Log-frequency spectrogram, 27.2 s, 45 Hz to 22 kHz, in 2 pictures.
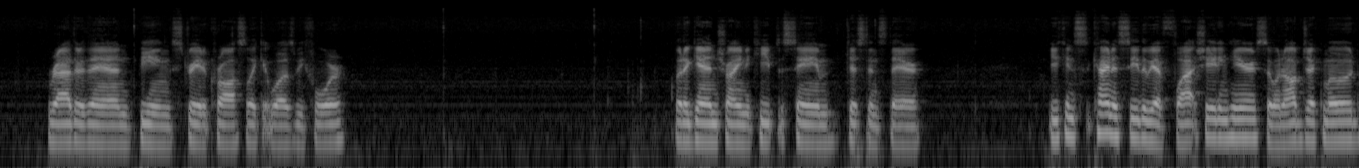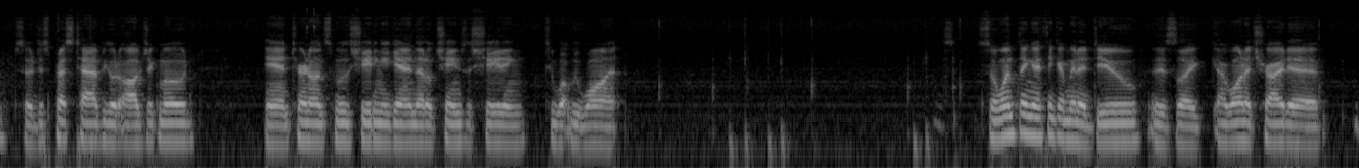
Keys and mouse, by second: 3.2-4.9 drag, 5.1 middle click, 5.3-7.0 drag, 7.0 middle click, 7.3 Tab, 7.4 click, 8.7 click, 9.5 click, 10.4 click, 10.8 middle click, 12.7 Tab, 13.1 Tab, 15.4-17.2 drag, 18.2-19.8 middle drag, 19.6 Tab, 20.0 Tab, 21.5 Tab, 22.8 Tab, 25.2 Tab.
